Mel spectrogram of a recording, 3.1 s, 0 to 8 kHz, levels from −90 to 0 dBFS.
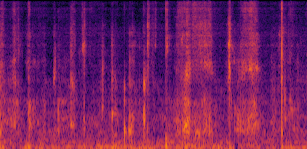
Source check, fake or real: fake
